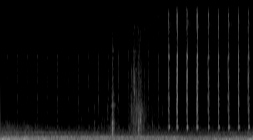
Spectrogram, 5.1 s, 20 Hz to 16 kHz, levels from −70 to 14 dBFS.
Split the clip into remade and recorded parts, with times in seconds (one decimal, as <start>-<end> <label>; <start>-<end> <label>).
0.0-1.2 recorded; 1.2-3.4 remade; 3.4-4.0 recorded; 4.0-5.1 remade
